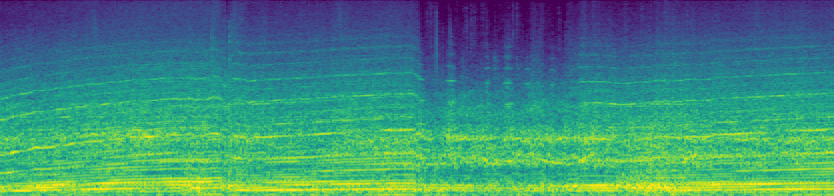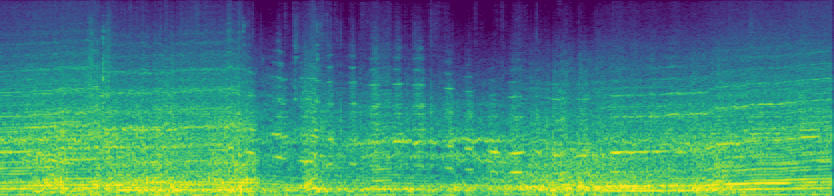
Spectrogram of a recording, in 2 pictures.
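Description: A race car in GT Sport, during FIA manufacturer testing, revs hard with a steady, loud engine drone that rises and falls throughout, with brief surges near the middle and end.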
